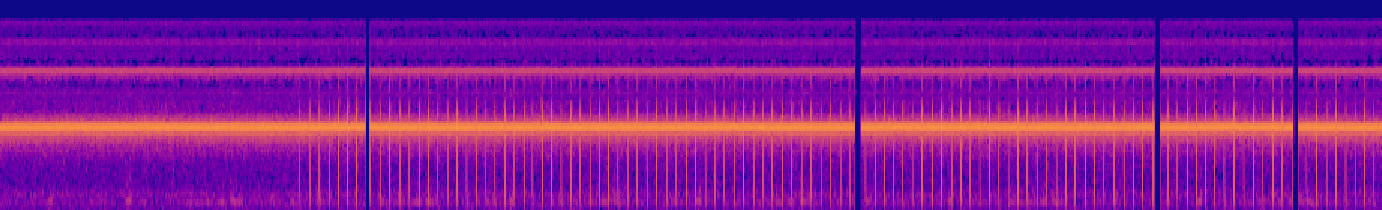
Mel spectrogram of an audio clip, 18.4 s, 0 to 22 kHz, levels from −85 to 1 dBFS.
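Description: A regular ticking runs over the audio from 4.0 s to 18.33 s, a train of clicks arriving about 7.8 times a second, roughly a hundred in all, with peaks around 20 dB above the surrounding sound. The pulses share the same shape and keep their steady pace through quieter moments too. The likely cause is an outside source injecting a repeated pulse, such as interference from nearby equipment or a faulty connection or power supply. The audio also drops briefly to silence four times, at 4.87 s for 54 ms, 11.39 s for 88 ms, 15.39 s for 80 ms and 17.24 s for 70 ms, then carries on. These gaps are likely Bluetooth stalls, where interference delayed packets, the headphones' buffer emptied and playback paused until the resent data arrived.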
